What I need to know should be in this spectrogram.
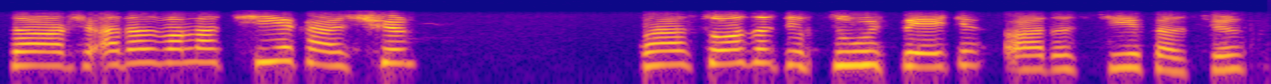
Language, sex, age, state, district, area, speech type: Kashmiri, female, 30-45, Jammu and Kashmir, Budgam, rural, conversation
